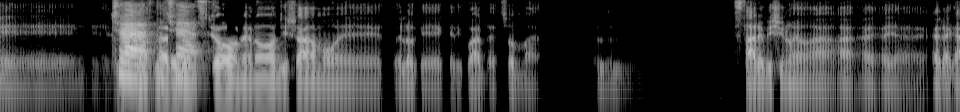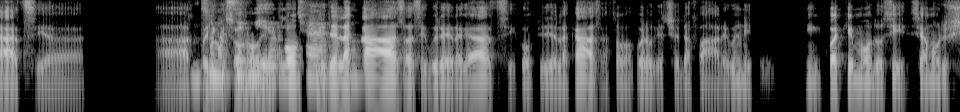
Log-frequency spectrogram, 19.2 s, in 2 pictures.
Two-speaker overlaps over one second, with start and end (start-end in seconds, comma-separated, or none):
1.1-2.3, 11.5-13.3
